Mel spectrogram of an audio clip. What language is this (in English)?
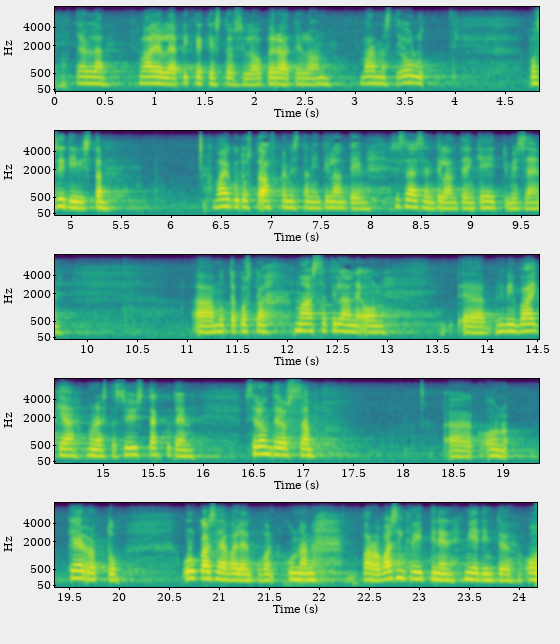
Finnish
